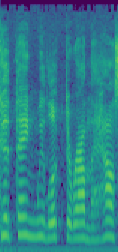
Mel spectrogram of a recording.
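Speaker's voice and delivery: ordinary delivery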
